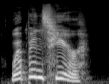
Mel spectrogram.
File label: spot weapons, teengirl, voice; player; survivor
